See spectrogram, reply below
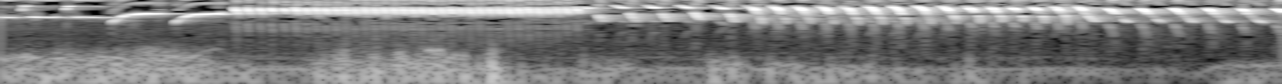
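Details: Canary song opening with a few rising whistled notes, then a fast, buzzy, even trill lasting about two seconds, followed by a quick series of repeated downslurred chirps that continue to the end.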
